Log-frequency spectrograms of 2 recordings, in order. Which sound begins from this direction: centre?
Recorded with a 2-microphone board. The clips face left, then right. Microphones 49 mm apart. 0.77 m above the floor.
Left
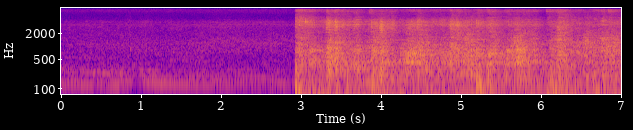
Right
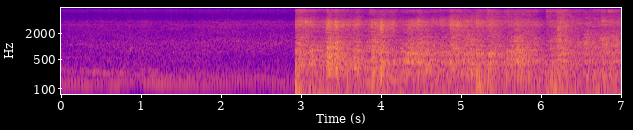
Footsteps, at 2.9 s.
